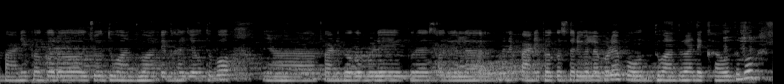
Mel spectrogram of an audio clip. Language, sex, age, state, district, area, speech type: Odia, female, 18-30, Odisha, Puri, urban, spontaneous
